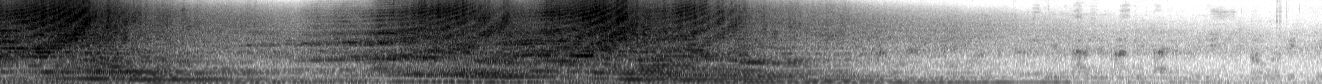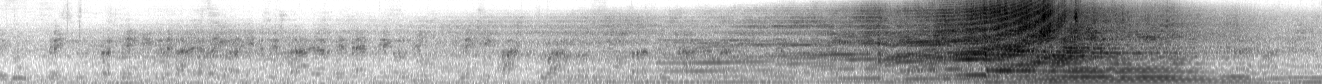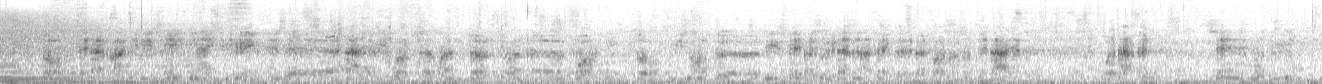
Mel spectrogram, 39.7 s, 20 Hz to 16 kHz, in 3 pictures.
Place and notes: Silverstone Circuit, Towcester, UK - british motorcycle grand prix ... 2021
moto grand prix ... free practice three ... copse corner ... dpa 4060s to MixPre3 ...
East Midlands, England, United Kingdom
